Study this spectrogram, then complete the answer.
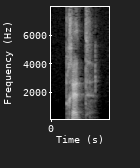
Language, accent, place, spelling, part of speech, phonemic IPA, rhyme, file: French, France, Lyon, prête, adjective / verb, /pʁɛt/, -ɛt, LL-Q150 (fra)-prête.wav
- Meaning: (adjective) feminine singular of prêt; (verb) inflection of prêter: 1. first/third-person singular present indicative/subjunctive 2. second-person singular imperative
